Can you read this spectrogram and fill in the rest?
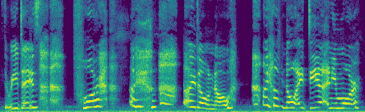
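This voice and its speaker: A performer voicing a frightened, exhausted woman trapped and pleading, shaky and halting, in a video game. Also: very high voice, lively intonation, sharp tone, a little hiss or hum, pitched above the performer's own voice, exaggerated voice. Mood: weak, desperate.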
